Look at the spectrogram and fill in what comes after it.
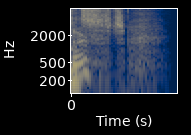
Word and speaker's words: Leicester: They spell it all weird, but then they're like, it's pronounced. Leicester? Yeah. Right? – Yeah, it's like Leicester.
